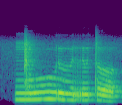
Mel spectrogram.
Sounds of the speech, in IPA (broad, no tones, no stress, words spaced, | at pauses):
ŋ͡ǁuː ɾɯːrɯtɤ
